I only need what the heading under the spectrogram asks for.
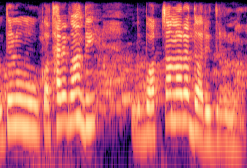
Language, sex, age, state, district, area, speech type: Odia, female, 60+, Odisha, Jagatsinghpur, rural, spontaneous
